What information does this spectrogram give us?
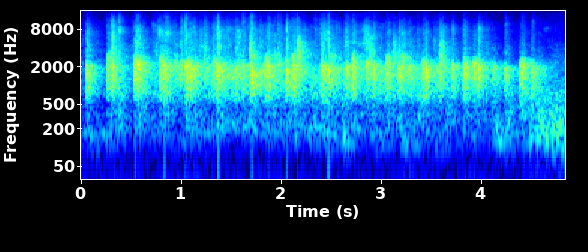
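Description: Audience applause welcoming a moderator at an evening event, loud and dense with many hands clapping, pulsing slightly in rhythmic surges as the clapping carries on.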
